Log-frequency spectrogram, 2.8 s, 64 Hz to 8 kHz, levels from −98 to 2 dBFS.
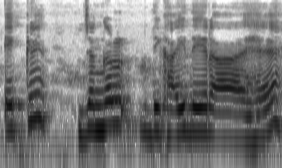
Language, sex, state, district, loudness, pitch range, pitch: Hindi, male, Haryana, Charkhi Dadri, -13 LUFS, 170-220 Hz, 185 Hz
